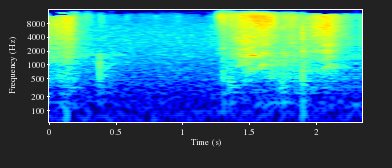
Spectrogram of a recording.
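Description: Nylon drawstring bag rustling as it is handled and shifted, a short crinkly rustle near the end after a faint brush at the start.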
